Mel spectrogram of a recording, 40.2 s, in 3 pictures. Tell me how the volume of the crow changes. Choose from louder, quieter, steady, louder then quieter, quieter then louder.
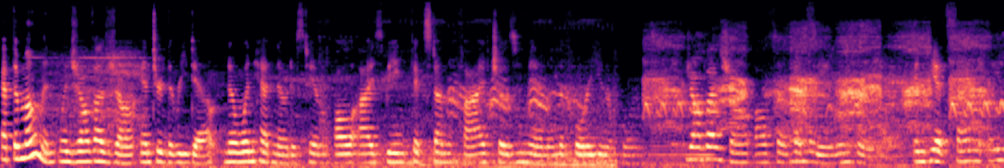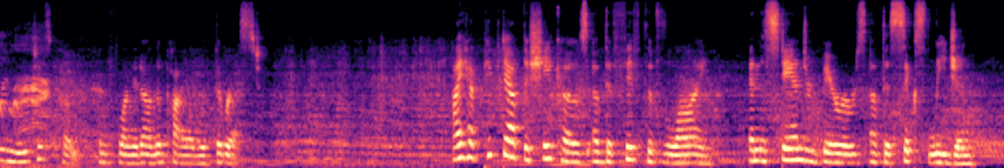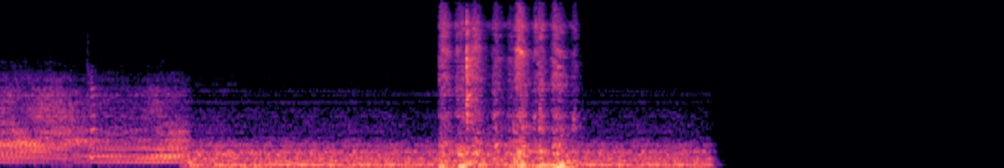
louder.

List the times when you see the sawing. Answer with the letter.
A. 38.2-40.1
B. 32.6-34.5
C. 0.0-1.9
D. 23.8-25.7
B.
